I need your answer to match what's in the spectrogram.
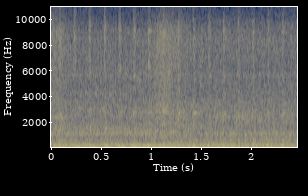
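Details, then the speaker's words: Mitsubishi Montero that previously would not idle and shook as if misfiring, now idling on its own, not cold started, with an emissions check-engine code: faint quick ticking over a steady idle. Suspected exhaust leak. "hear an exhaust leak right here you can hear that okay so we got some major progress here"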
